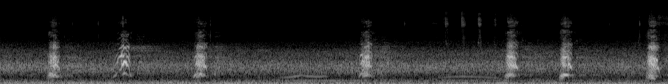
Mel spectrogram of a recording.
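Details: Theo, a Golden Retriever, giving short, sharp barks and yips in irregular bursts roughly every second, with soft whining between, against a quiet background.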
